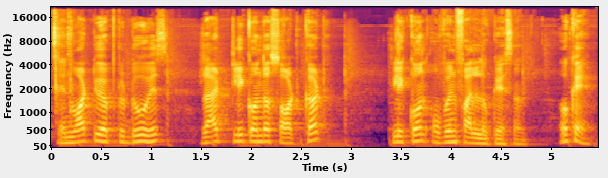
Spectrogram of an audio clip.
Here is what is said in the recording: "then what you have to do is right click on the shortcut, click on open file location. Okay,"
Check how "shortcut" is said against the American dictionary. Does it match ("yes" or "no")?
no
